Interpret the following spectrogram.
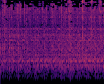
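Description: Electric domestic sewing machine running steadily, sewing an overcast zigzag stitch along a raw fabric edge to keep it from fraying.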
